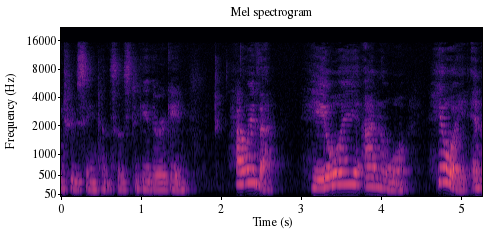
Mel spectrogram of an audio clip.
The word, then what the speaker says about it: heoi: So he oi, oi rhymes with poi, he oi, and this is heoi, heoi. So it's not hoi, although hoi anō can also mean however, but when it's spelled with the E, it's heoi, and I prefer that one myself.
